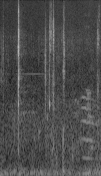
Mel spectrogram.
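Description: Wind rumbling on the microphone, with a few sharp clicks and knocks as the netted catfish and hand scale are handled on the boat deck, and a brief voice near the end.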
